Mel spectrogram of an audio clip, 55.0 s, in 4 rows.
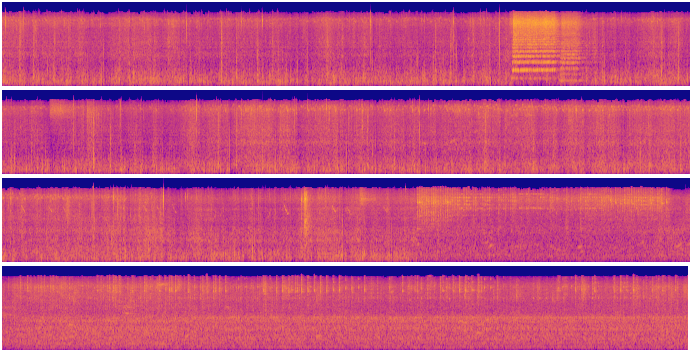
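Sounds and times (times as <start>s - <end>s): train engine and wheels rumbling: 0.0s - 55.0s
two-tone train horn: 10.2s - 11.9s.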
